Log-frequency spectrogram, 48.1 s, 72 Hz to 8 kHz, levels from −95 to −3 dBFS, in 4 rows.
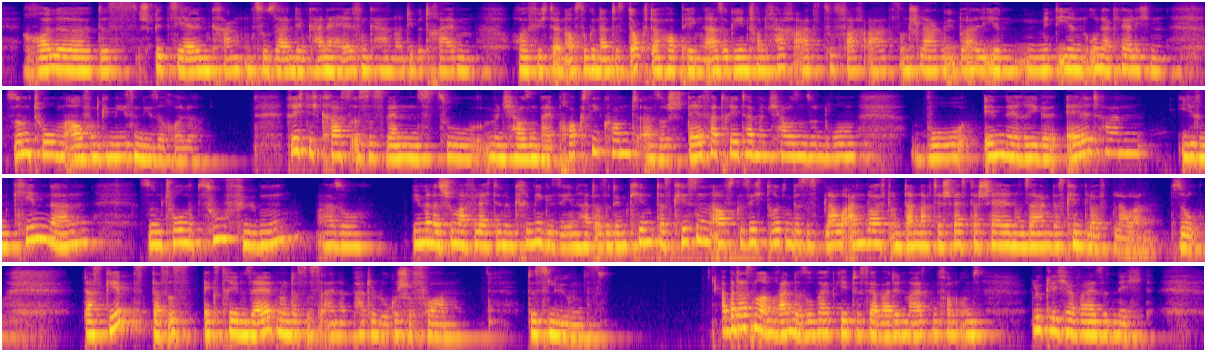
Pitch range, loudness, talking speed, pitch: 175-200 Hz, -19 LUFS, 160 wpm, 180 Hz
